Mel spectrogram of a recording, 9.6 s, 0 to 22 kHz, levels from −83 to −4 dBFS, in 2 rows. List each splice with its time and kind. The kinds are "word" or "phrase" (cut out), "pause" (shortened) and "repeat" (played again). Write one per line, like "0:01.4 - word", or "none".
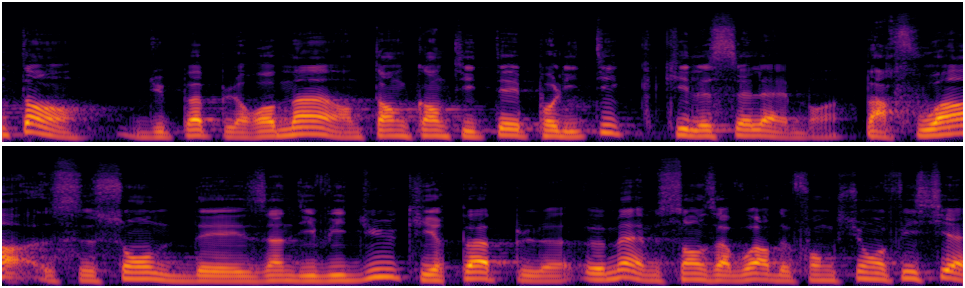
0:04.3 - pause
0:07.0 - phrase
